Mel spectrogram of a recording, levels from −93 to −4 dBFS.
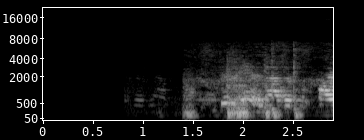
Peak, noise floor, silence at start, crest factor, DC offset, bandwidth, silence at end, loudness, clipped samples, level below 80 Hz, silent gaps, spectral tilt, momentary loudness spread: -20 dBFS; -70 dBFS; 1.4 s; 18 dB; under 0.1%; 7.6 kHz; 0 s; -36 LUFS; under 0.1%; -74 dBFS; none; -7.5 dB/octave; 18 LU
